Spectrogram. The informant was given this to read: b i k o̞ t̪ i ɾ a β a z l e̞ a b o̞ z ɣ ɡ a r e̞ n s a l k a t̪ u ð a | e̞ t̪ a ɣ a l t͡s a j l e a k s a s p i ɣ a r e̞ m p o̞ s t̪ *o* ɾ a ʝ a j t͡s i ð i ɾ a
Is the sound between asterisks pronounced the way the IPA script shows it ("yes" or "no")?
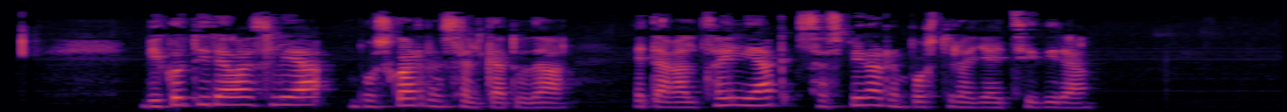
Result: no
